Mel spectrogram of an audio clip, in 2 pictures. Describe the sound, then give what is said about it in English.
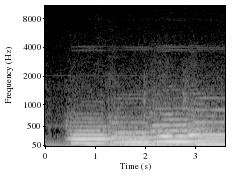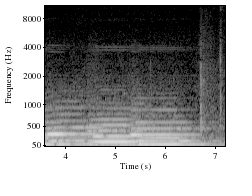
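Organ pedal ostinato from the opening movement of an organ concerto: deep, loud sustained bass notes step through a slow repeating figure, heard alone without talk. “So that opening movement also contains a pedal ostinato, which sounds like this.”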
